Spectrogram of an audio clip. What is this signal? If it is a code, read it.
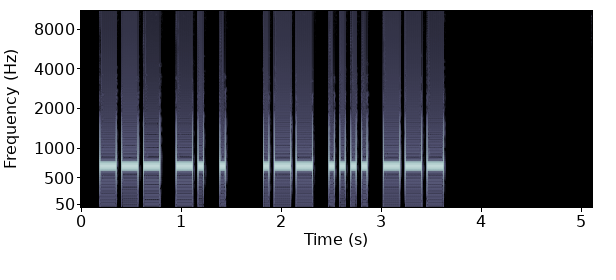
Morse code, heard as a keyed tone, about 22 wpm, 700 Hz. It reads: ONE WHO
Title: Sets of 5 Words Encore2 22wpm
